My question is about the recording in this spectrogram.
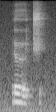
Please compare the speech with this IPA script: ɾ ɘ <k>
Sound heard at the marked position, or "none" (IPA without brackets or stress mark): t͡ʃ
